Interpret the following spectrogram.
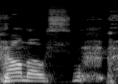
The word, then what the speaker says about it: Ramos: I thought it was Anus, but it was Ramos.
